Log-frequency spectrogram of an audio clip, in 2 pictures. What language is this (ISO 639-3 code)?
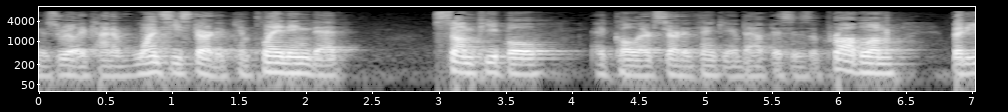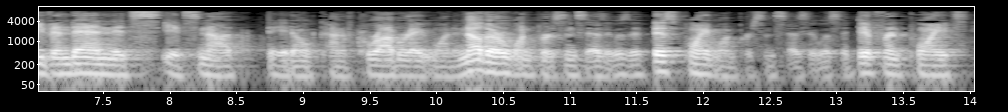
eng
